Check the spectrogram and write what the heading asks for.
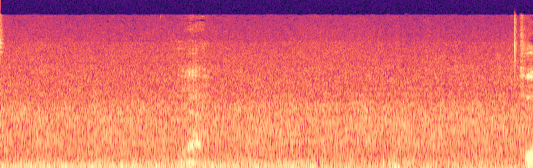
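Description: Car cabin noise while driving: a steady low engine and road hum with an even rumble. The hum's note drops away a little over halfway through.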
